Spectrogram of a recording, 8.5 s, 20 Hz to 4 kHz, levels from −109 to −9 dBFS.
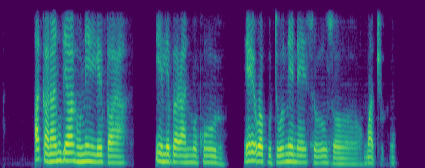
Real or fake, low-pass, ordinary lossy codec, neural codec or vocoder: fake; 3.6 kHz; none; codec, 16 kHz, 1 kbps, FunCodec, trained on LibriTTS, 50 frames a second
